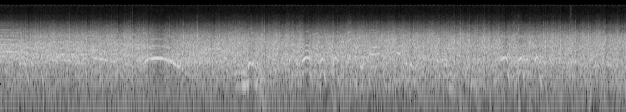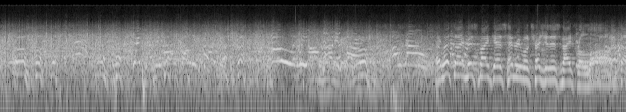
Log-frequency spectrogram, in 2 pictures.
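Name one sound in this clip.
An audience laughs loudly throughout.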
